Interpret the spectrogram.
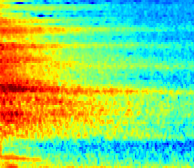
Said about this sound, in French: Une dernière fois, inspire par le nez et souffle par la bouche.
